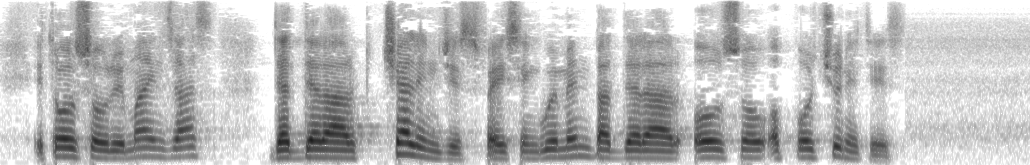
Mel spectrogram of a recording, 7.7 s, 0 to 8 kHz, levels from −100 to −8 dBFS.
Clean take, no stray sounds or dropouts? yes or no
yes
